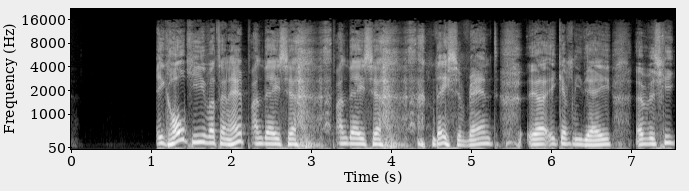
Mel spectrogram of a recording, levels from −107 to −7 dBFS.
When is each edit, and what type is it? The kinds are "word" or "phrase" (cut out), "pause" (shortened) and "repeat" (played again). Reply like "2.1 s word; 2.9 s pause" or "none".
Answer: 1.4 s word; 3.2 s repeat; 6.3 s word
